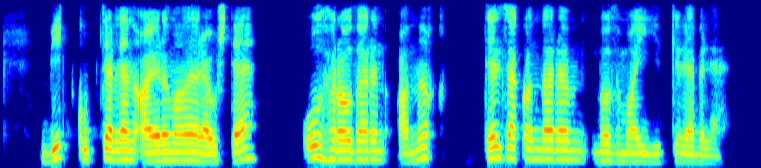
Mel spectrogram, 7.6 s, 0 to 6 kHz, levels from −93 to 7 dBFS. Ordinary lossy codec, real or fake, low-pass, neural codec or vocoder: Opus, 64 kbps; real; 5.4 kHz; none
